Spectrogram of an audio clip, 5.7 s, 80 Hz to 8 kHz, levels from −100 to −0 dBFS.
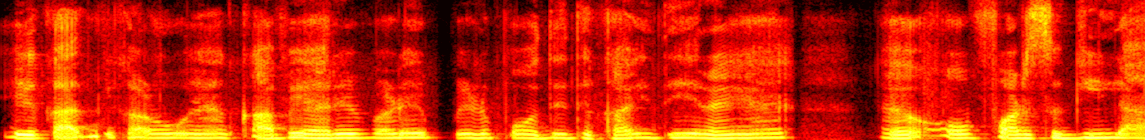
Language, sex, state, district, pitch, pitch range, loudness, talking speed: Hindi, female, Maharashtra, Mumbai Suburban, 225 Hz, 210-235 Hz, -18 LUFS, 200 wpm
